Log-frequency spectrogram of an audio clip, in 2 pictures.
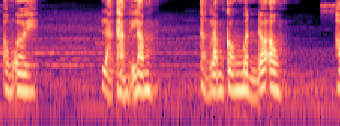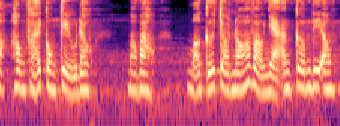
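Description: A woman's voice: mid-range voice, normal speed, soft background music, lightly acted. A woman voicing an older wife who stammers breathlessly in fear and grief for her dead son. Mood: pleading. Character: grieving older wife, frantic and reproachful.

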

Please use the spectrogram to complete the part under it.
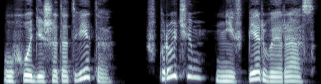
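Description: A sarcastic young man, jealous and quick to needle his ex-partner with irritable jabs, put on by a woman reading a story aloud. The voice sits low and close, with a dry, deadened sound. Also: big pitch swings, dry recording. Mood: mocking. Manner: mocking, irritable.

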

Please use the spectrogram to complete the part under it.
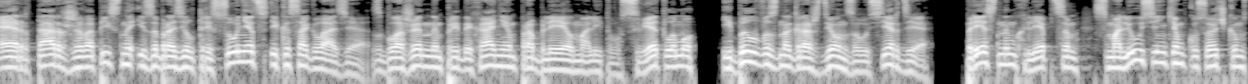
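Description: A man narrates a fantasy audiobook in a lowish voice, even and measured. Irony slips into the telling without breaking its steady pace. The sound is dry and close, with no room around it. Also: dry recording.

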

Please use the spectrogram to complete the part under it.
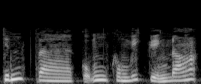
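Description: A woman voicing a gentle, naive young man who speaks softly and pleadingly, in a dull lo-fi recording. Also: on the low side, slow, slightly rough, no room sound, voice pushed down. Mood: sad. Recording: dull lo-fi audio.

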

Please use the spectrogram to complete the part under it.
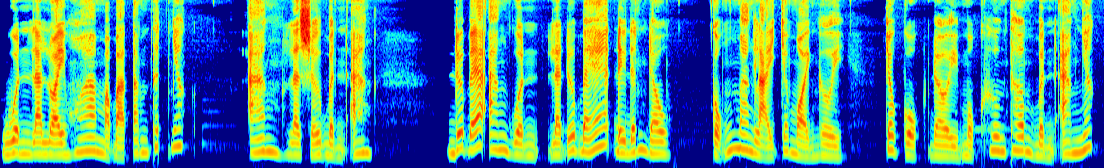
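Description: A woman narrating a ghost story in a slow, mournful storytelling manner. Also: fairly low pitch, darkish tone, no echo, faint music behind.

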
